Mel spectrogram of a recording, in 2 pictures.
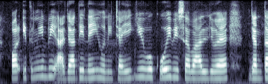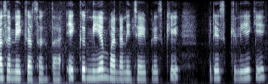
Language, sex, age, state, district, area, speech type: Hindi, female, 30-45, Uttar Pradesh, Sonbhadra, rural, spontaneous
